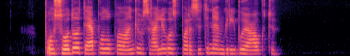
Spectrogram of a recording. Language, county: Lithuanian, Marijampolė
